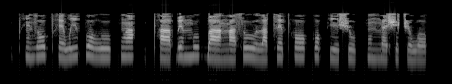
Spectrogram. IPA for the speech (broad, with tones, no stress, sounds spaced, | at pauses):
pʰ ĩ˨ z oː˦ pʰ e˨ w iː˦ p o˦˨ ɣ uː˨ kʷ ã˦ | pʰ aː˨ ɓ e˦ m uː˦ ɡ͡b aː˨ ŋ a˨ s uː˦˨ l a˨ t͡s e˦ pʰ oː˦ k o˦ k iː˨ ʃ uː˨ kʷ ĩ˨ ŋ ɛ˨ ʃ e˨ t͡ʃ o˨ w o˨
